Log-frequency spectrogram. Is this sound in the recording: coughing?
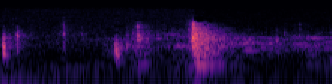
no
